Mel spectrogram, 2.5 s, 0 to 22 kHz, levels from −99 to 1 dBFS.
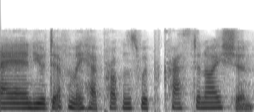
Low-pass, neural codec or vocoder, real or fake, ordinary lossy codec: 7.2 kHz; codec, 16 kHz, 0.5 kbps, X-Codec, WavLM features, trained on Multilingual LibriSpeech; fake; AAC, 32 kbps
